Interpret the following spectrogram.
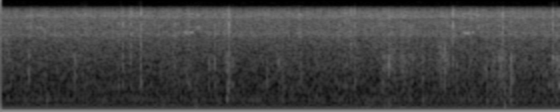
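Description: Footsteps on a dirt forest trail: irregular crunches and knocks of shoes on soil, twigs and litter, over a steady hiss.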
